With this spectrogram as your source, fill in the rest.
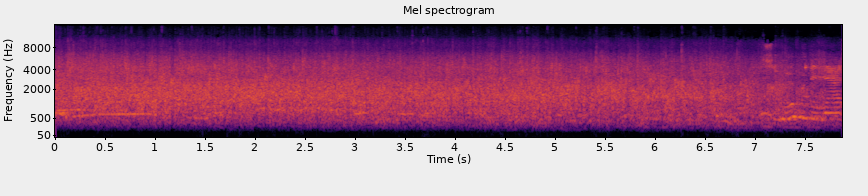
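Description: Audience applause fills a convocation hall, a dense, steady wash of clapping that holds loud and unbroken throughout, with a few voices rising faintly near the end.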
